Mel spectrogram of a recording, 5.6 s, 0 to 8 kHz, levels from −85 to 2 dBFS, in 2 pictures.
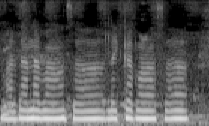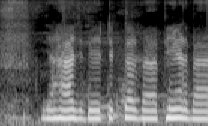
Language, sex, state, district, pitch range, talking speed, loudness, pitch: Bhojpuri, female, Uttar Pradesh, Ghazipur, 185-195 Hz, 130 wpm, -13 LUFS, 190 Hz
